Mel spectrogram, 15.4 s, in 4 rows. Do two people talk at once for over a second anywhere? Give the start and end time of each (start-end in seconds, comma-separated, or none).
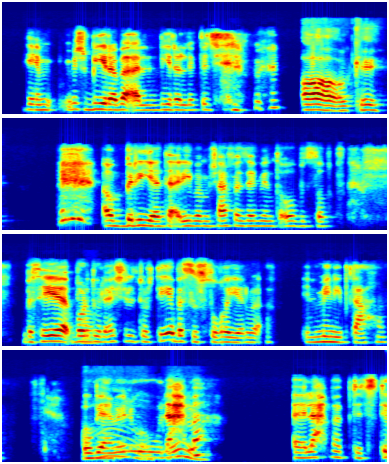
12.4-13.6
